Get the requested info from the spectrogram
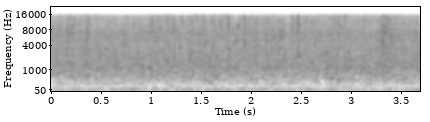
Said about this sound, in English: Let the calming waters of the creek transport you to a place of tranquility and serenity. May the creek's gentle rhythm guide you to a restful night's sleep.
